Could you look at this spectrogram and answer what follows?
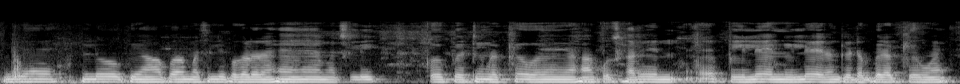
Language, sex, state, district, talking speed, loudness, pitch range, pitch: Bhojpuri, male, Uttar Pradesh, Gorakhpur, 155 wpm, -13 LUFS, 115-120 Hz, 115 Hz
